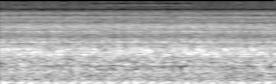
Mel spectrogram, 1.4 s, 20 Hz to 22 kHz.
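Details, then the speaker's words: Ford BF XR6 with the Barra engine, started after resealing the leaking thermostat housing: an uneven, lumpy idle with a wavering beat. The MAP sensor and throttle body had been left unplugged, possibly causing the rough idle. "Oh, map sensor's not plugged in. The throttle body's not plugged in. Might help."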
